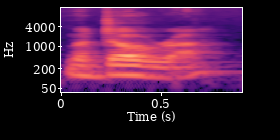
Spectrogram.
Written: Medora

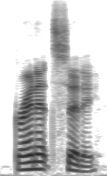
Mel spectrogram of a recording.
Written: Granite City

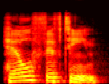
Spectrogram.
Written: Hill Fifteen

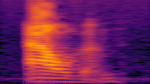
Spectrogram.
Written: Alvin

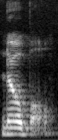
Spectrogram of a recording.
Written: Noble

